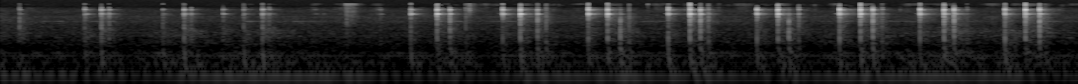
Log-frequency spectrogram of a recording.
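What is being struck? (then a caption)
Amber glass bottle. Fingernails tap and scratch the side of a medium amber glass bottle with a green cap and sticky label residue, held in the hand. Soft, soft brushing and light ticks in the first two seconds give way to about twenty crisp, bright, irregular taps. Each tap dies away almost at once, with a faint low hum underneath.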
